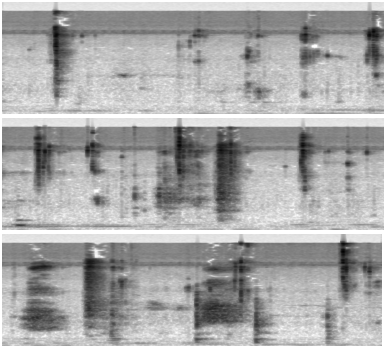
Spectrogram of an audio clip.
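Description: A mouthful of Madura-style chicken satay being bitten off the skewer and chewed, heard as a run of irregular smacking clicks of the mouth and lips.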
